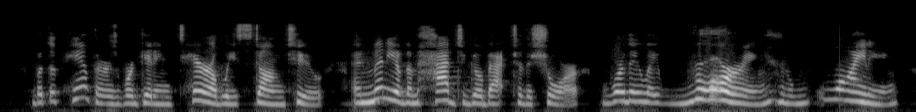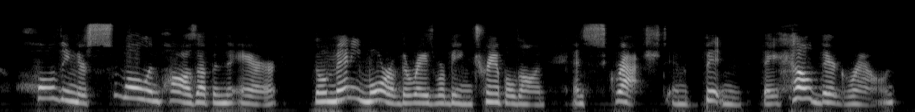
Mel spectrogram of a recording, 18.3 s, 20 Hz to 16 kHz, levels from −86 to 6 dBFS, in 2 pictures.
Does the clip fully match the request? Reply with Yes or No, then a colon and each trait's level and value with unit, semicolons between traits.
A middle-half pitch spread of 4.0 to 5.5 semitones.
Yes: average, 5.1 semitones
